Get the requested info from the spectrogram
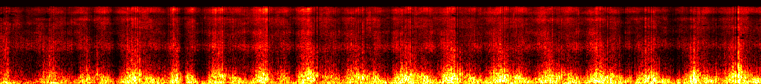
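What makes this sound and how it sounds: A small, light green, dry, porous konjac sponge puff is held in both hands close to the microphone and scratched with short fingernails and fingertips. It makes a dense, low, rumbling scratch that swells in quick, uneven strokes about twice a second, with almost no bright or high content.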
